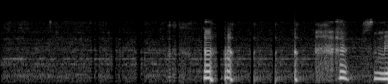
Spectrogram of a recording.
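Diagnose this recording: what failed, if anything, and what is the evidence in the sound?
Network stage: packets of the call stream went missing or arrived late repeatedly from 0.91 s to the end of the clip. The receiver kept bridging each gap by stretching the last decoded sound, so the speech turns choppy and robotic, with fragments dropped between patches.

Playback from disc: from 2.51 s to 3.16 s the pickup kept jumping back to the same point, a CD stuck on one turn. A 0.22 s slice of speech repeats three times, each restart marked by a brief mute, producing a fast, evenly spaced stutter over the already broken call audio, whose top end stops around 8 kHz.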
